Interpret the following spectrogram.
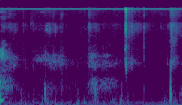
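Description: Faint footsteps of a person walking along a road, with a sharp click near the end.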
